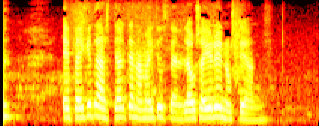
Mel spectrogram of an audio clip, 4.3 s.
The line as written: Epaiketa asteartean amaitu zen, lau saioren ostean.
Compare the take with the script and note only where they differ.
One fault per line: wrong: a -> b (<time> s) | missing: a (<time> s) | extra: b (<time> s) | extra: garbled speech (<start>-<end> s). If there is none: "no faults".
no faults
